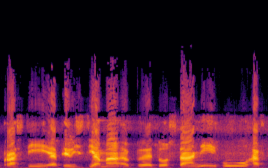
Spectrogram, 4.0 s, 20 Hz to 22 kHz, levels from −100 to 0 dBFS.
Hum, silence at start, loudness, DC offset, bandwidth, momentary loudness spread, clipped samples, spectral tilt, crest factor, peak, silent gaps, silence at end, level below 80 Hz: none; 0.05 s; -19 LUFS; under 0.1%; 14.5 kHz; 10 LU; under 0.1%; 0.5 dB/octave; 20 dB; 0 dBFS; none; 0.05 s; -56 dBFS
